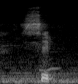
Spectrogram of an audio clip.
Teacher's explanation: Sip terdiri dari konsonan kelas atas S, ditambah vokal I, ditambah konsonan akhir bobaimai, yang jika di akhir berbunyi P, yang merupakan akhiran mati. Jadi nadanya rendah ya, low. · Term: low tone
